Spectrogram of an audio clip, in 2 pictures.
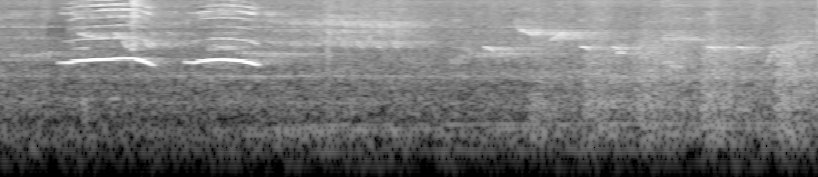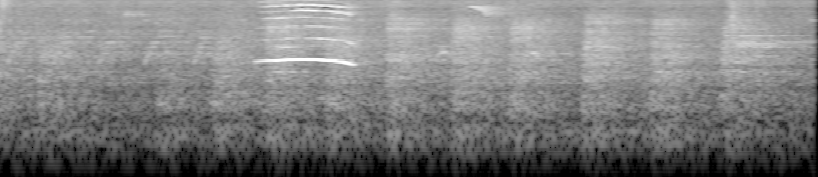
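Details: Crying baby monkey, left uncared for by its mother: a pair of piercing, bent whistled wails close together, a long pause with low background murmur, then a third similar cry.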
